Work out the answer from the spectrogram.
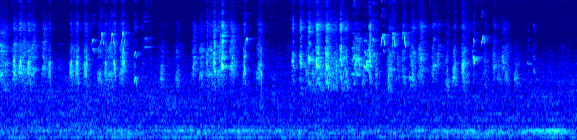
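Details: Canary singing a fast, bright stream of chirps and trills in dense bursts, loudest around the middle, over a steady low hum.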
